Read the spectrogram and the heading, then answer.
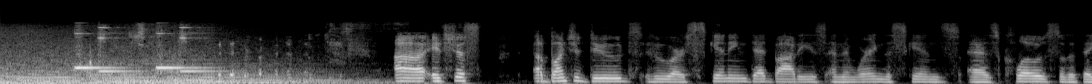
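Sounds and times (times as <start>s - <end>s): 
bright bell sound effect dings: 0.8s - 2.4s
laughter: 2.2s - 3.6s
speech: 3.9s - 10.9s.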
